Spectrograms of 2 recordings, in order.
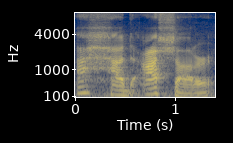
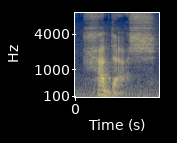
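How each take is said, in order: First: It is said in full as two words. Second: It is shortened into one word without r. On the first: This is the formal form. "is what people are supposed to say" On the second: This is the everyday casual form. "but everyone says Hadash"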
